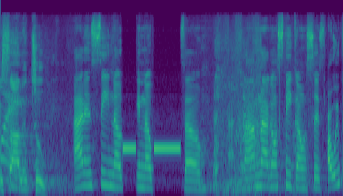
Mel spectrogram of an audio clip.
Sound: beep

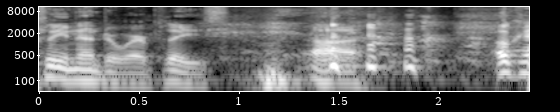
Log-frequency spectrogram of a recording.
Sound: more chuckles

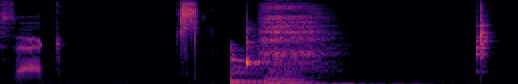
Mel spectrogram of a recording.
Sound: groan

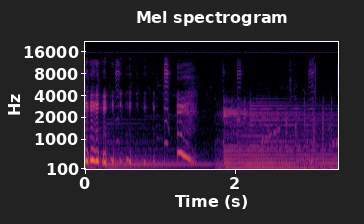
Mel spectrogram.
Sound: giggles

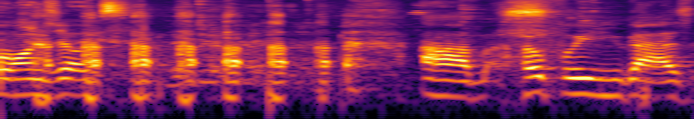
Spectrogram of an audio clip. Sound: laughter

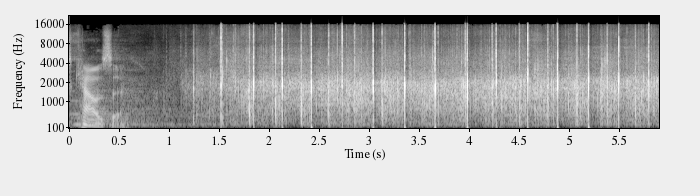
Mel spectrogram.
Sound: audience applauding

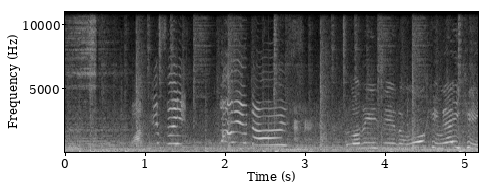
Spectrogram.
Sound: parrot squawking; laughing

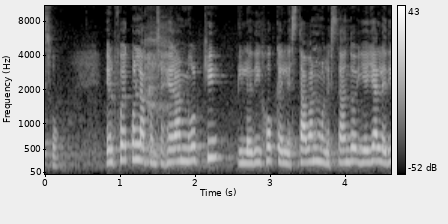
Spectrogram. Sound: speaking Spanish

